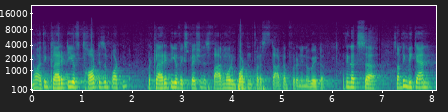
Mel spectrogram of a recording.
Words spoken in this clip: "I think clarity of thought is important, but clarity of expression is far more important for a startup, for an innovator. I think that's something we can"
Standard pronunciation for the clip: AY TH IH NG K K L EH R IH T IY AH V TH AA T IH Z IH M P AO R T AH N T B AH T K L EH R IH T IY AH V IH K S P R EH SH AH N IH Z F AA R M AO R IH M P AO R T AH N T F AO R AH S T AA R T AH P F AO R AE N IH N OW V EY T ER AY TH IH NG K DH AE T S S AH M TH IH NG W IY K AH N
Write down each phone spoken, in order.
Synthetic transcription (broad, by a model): AY T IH NG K K L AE R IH T IY AH V T AA T IH Z IH M P AO R T AH N T B AH T K L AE R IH T IY AH V IH K S P R EH SH AH N IH Z F AA R M AO R IH M P AO R T AH N T F AO R AH S T AA R T AH P F AO R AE N IH N OW V EY T ER AY T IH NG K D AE T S S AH M T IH NG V IY K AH N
